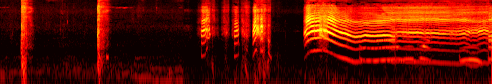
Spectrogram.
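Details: A baby sneezes twice quickly, then makes short fussy sounds and breaks into sustained crying.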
